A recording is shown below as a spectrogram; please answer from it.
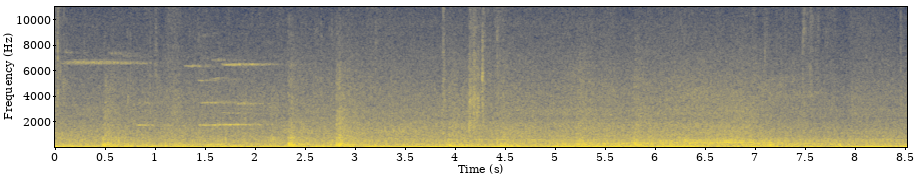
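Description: City street ambience: a steady low rumble of traffic, with a vehicle engine note slowly rising and falling from about five seconds in. A few short high chirps sound in the first two seconds.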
